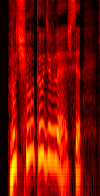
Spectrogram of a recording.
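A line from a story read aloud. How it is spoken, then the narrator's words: Shaman giggling. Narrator (Russian): хихикала шаманка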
